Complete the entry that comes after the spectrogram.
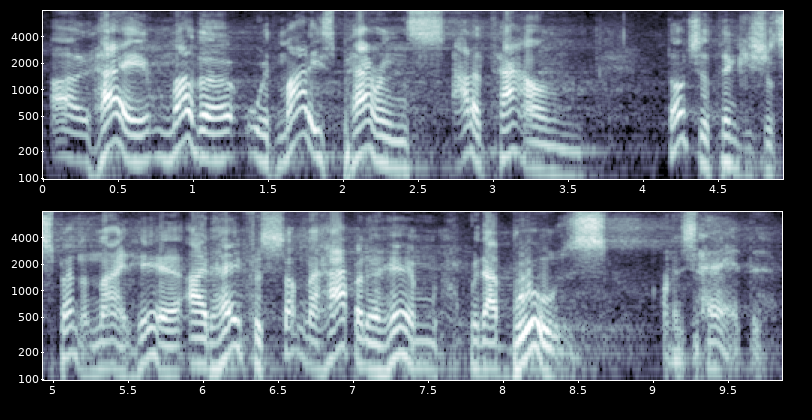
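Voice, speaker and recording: Casting: man for live comedy table read, lightish voice, animated, big-room echo. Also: on the high side, normal speed, slightly rough. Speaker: performer in a script reading. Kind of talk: live comedic reading and banter. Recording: echoey convention hall.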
